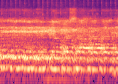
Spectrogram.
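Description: A man's voice chanting a naat, an Urdu devotional poem, into a microphone, with long held, sliding notes over a steady low drone.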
